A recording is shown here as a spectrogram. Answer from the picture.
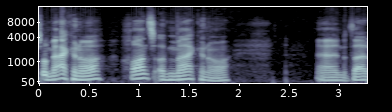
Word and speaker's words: Mackinac: And once again, don't make that mistake I made by calling it machin. It's machino.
